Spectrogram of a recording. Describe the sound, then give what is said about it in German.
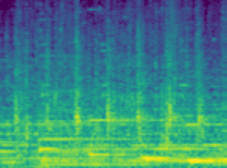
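Horse hooves clip-clop in a steady, rhythmic beat as a horse-drawn carriage pulls up on a street in old Paris. The hoofbeats are fairly loud and continue throughout. “als eine Kutsche neben ihm hält”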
